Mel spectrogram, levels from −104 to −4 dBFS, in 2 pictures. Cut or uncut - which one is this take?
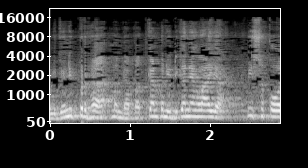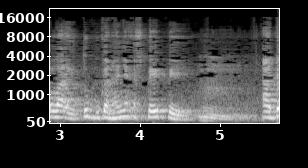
cut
